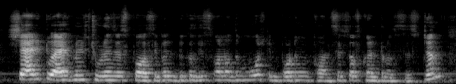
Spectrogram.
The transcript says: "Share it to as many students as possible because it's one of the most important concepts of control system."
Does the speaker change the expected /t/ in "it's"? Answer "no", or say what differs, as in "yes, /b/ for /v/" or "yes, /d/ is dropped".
yes, /s/ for /t/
